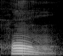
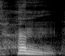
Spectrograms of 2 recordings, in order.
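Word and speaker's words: Hūṃ: So the first three syllables of this mantra are Om, Ah, Hong. Okay, again you have to say Hong, not Hum. Sometimes people say Hum. That's not the correct pronunciation.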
